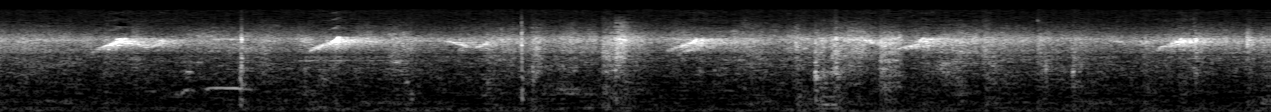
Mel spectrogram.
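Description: A bird calling in the forest: a run of short, high chirps, about one a second, over a steady low background.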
